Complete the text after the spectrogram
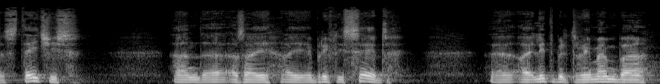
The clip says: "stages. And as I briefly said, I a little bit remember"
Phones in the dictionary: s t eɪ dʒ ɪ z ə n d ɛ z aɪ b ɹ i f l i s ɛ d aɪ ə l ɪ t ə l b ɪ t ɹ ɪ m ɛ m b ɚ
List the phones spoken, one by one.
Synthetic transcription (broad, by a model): s t eɪ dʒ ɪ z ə n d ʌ z aɪ b ɹ i f l i s ɛ d aɪ ə l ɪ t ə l b ɪ t ɹ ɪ m ɛ m b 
